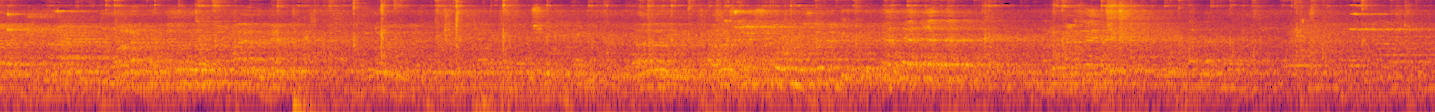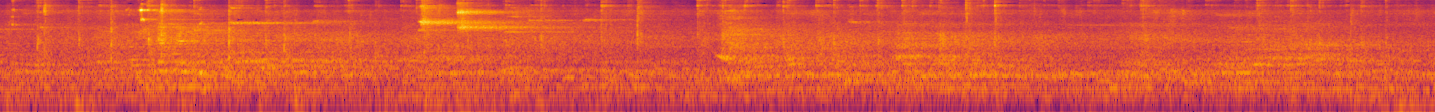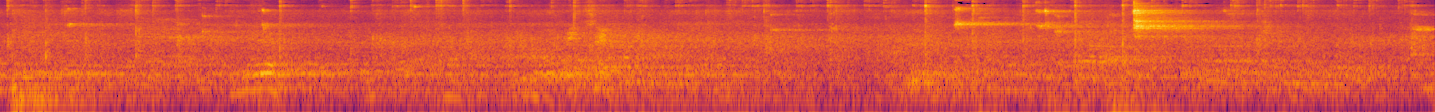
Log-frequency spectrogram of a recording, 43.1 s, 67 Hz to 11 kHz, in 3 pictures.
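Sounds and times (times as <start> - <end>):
murmur of sports hall: 0.0 - 43.0
short high squeaks: 18.5 - 20.5, 38.2 - 41.1
table tennis balls clicking: 27.2 - 43.0.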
